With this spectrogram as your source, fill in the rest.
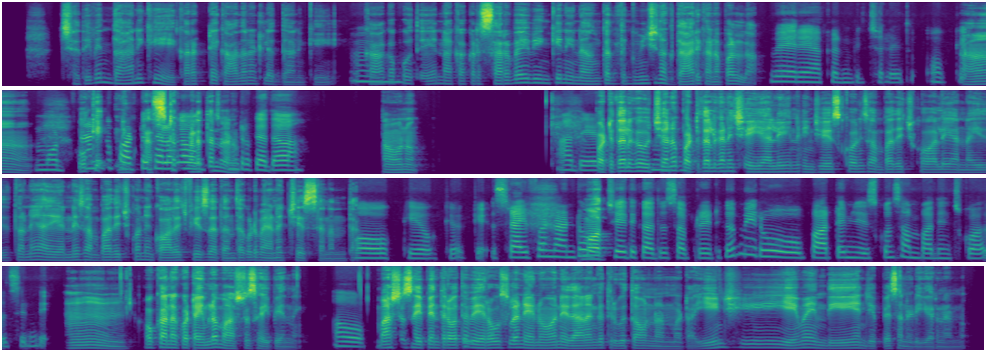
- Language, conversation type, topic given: Telugu, podcast, నీవు అనుకున్న దారిని వదిలి కొత్త దారిని ఎప్పుడు ఎంచుకున్నావు?
- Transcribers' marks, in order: in English: "సర్వైవింగ్‌కి"; in English: "ఫీజ్"; in English: "మేనేజ్"; in English: "స్టైఫండ్"; in English: "సెపరేట్‌గా"; in English: "పార్ట్ టైమ్"; tongue click; in English: "మాస్టర్స్"; in English: "మాస్టర్స్"; in English: "వేర్ హౌస్‌లో"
